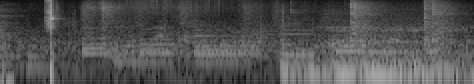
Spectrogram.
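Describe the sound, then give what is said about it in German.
A sharp wooden clunk of a chair set up on a table by a waiter at closing time, then a softer scrape later, with mellow blues music playing quietly in the background. “Der Kellner wartet nur noch auf die beiden und beginnt sobald, die Stühle hochzustellen.”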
